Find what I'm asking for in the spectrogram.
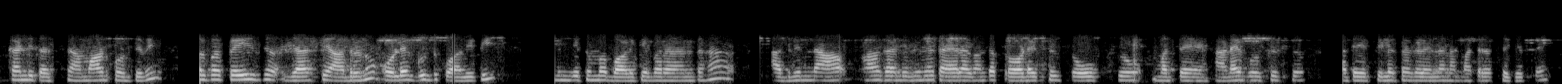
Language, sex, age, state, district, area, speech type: Kannada, female, 18-30, Karnataka, Chamarajanagar, rural, conversation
